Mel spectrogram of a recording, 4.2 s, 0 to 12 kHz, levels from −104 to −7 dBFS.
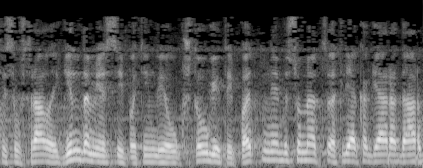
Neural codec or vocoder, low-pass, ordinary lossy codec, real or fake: vocoder, 22.05 kHz, 80 mel bands, Vocos; 9.9 kHz; MP3, 32 kbps; fake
